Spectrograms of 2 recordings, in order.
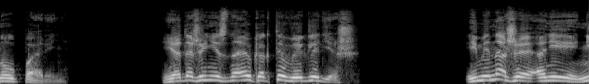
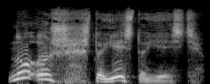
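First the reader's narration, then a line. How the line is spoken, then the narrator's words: Sighed. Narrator (Russian): вздохнул Герман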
